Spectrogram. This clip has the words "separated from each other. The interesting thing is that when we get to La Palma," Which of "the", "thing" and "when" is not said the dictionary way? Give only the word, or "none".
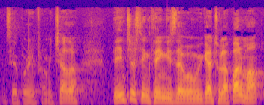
none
